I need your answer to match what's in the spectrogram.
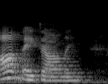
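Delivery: ordinary delivery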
